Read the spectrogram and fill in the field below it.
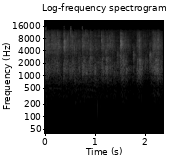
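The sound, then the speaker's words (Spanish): A crowd applauding steadily in praise of the Lord after a prayer, many hands clapping in a dense, continuous wash of sound that holds at an even level. “Fuerte ese aplauso de alabanza al Señor.”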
